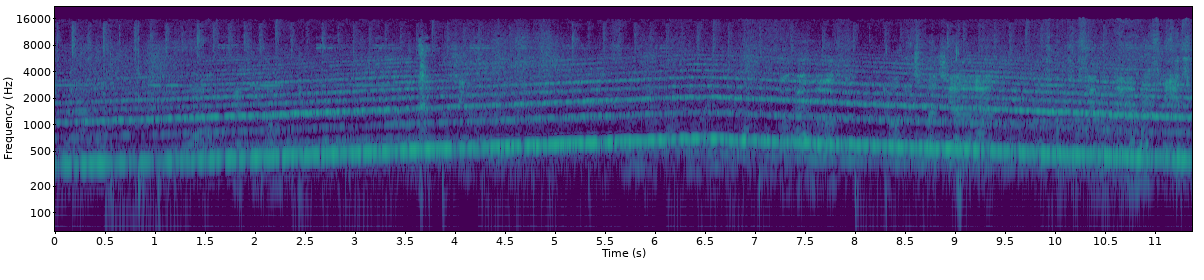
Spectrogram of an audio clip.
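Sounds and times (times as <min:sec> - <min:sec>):
civil defense warning siren on church bell tower wailing: 0:00.0 - 0:11.3.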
